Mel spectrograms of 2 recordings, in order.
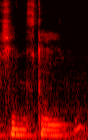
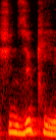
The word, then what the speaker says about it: Shinsuke: Like it varies between things like Shinsuke. You could probably. I know people probably think Shinzuki if they look at the name. Yeah. That's how I used to pronounce Japanese names before I understood the pronunciation.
